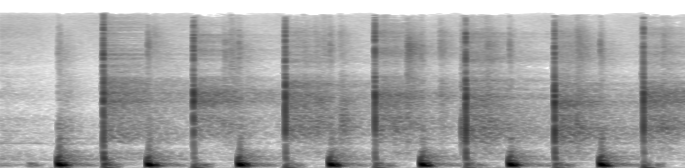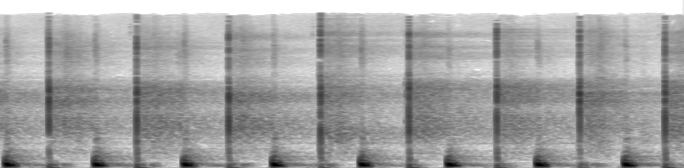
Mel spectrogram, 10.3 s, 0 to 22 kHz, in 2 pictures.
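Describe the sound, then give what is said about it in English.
An audience stamps its feet about 96 times a minute and claps as each foot comes up, a steady alternating beat of a low thud followed by a sharp clap, repeating throughout with no voices. “If you would be kind enough to help me out, you could start by stamping your foot about 96 times a minute.”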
